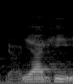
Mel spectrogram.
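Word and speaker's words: Yaghi: I hope I'm pronouncing Y-A-G-H-I. Am I pronouncing the name right? Yagi. Yagi.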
